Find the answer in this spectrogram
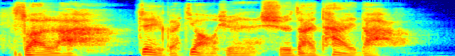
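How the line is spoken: Long dejected sigh. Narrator (Chinese): 陈怡长叹着，颓然坐下，说

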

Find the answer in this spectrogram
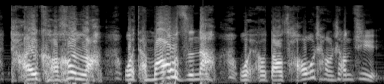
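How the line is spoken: Roaring, father bear. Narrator (Chinese): 熊爸爸咆哮了起来

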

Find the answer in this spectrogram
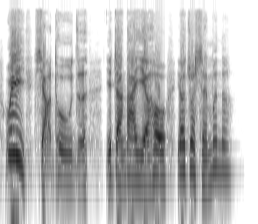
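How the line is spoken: Calling out. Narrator (Chinese): 西蒙叫住他

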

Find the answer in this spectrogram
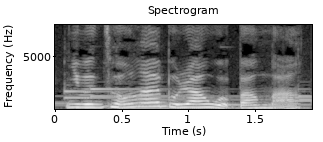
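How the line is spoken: Sobbing duck. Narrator (Chinese): 鸭子哭哭啼啼地说

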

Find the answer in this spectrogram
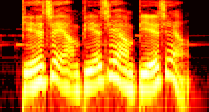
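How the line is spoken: Crying out. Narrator (Chinese): 的叫着

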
